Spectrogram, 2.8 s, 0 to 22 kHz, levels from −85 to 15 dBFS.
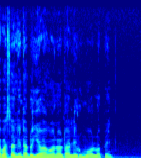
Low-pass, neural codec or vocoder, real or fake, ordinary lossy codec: none; none; real; none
